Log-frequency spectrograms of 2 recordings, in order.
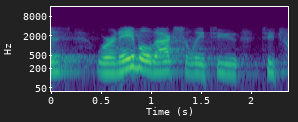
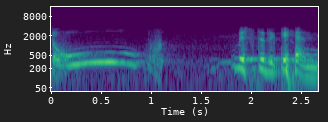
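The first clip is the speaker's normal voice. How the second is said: very slow cartoon voice, "oh" stretched, swooping up high; 8 semitones higher than usual. Speaker imagining the disciples' reaction to being rebuked: Homer Simpson voice. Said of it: "like Homer Simpson".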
